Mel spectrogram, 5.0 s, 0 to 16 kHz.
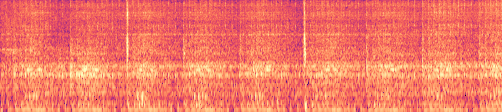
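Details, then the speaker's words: TVS Raider BS6 motorcycle, power symbol lit in eco mode, jerking, hard self-start: uneven idle swinging about 1000–2500 rpm with the throttle untouched, a stumble every half second and a sharp pop; misfire from a bad wire at the 3-in-1 sensor. "और stroke देखिए, यहाँ देखिए unstable है बिल्कुल, 1000 के पास आ रही है, 2-2,500 चले जा रही है।"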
